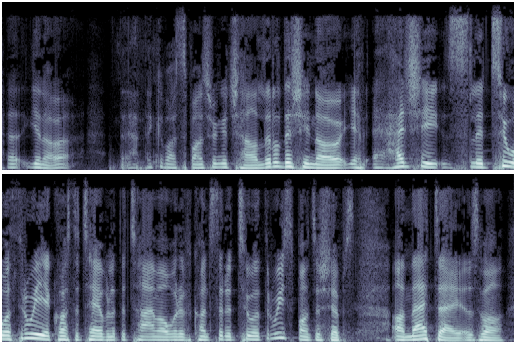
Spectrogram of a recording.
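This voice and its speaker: A South African man in his thirties speaks to a church congregation with a chatty, engaging lilt. His voice sits a little high for a man. The sound is dry and a touch dull. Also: moderate pace, hardly any pauses, darkish tone, no echo. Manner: chatty, engaging, asks the crowd questions. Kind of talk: upbeat church talk to congregation.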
